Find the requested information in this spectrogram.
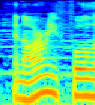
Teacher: she doesn't pronounce the letter F in of instead the entire word is pronounced as a schwa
